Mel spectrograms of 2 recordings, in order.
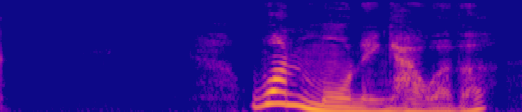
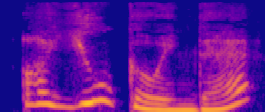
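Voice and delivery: put-on higher, louder child's question; Minnie; 9 semitones higher, 5 dB louder than usual. A narrator's reading. Minnie not showing bewilderment, quick-witted child's retort. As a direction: throw the question back, pitched up like a child. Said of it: "with ready tact replied".

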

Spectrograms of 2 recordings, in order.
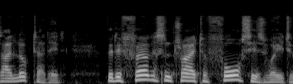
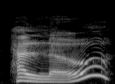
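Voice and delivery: second call, louder and higher; hello called out once more; 3 semitones higher, 3 dB louder than usual. A narrator's reading. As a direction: call hello again into the empty room. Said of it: "he cried".

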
